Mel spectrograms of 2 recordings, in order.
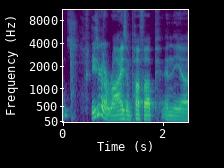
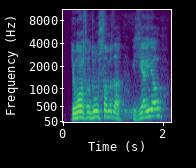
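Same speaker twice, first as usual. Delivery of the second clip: loud, pitched-up gangster voice; 5 semitones higher, 5 dB louder than usual. Cooking and joking, then doing a Scarface voice. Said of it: "Like Scarface".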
